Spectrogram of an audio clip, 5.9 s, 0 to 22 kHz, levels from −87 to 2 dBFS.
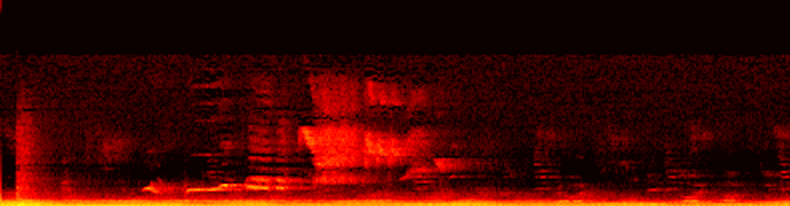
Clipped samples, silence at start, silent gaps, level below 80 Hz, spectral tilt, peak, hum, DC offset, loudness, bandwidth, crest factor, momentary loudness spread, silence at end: under 0.1%; 0 s; none; -42 dBFS; -6.5 dB/octave; -12 dBFS; none; under 0.1%; -32 LUFS; 15 kHz; 18 dB; 6 LU; 0 s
